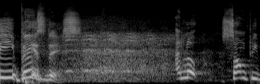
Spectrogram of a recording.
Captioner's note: audience laughs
